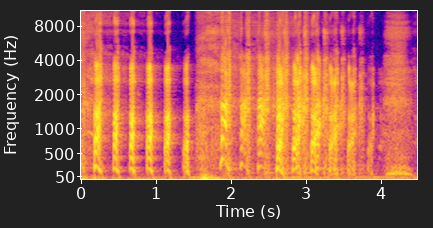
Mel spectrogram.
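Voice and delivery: high, loud villain cackle; diabolical laugh. Pretend. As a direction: cackle like an evil mastermind. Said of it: "Komm, ein diabolisches Lachen".

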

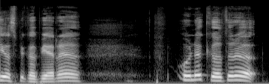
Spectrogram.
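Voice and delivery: words stretched by a yawn. Real, not acted. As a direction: talk through a big yawn. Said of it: "perdón por el bostezo".

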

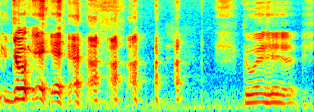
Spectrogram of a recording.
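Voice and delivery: high, slow, laughing through a mock go ahead; laughing mock urging. Teller laughing while voicing the woman's go ahead. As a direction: giggle it out high and drawn out.

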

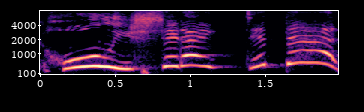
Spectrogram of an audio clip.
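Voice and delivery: high, elated exclamation; giddy, triumphant shout of relief; thrilled disbelief. Retold or imitated. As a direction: cheer it like you just survived the jump. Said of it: "and I was like".

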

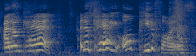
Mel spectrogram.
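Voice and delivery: loud, high mock shout of I don't care; mock Ricky Gervais rant. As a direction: yell it like a gleeful host insulting everyone. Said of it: "He's like".

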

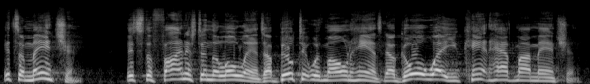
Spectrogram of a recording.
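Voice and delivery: defiant quarrel. Acted. Hut brother defending his mansion against the eldest, defiant. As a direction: drive the stranger off with acted indignation.

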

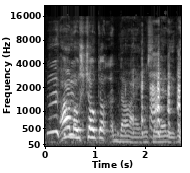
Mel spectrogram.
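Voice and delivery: laughing with food in the mouth; mouth full. Real, not acted. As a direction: giggle through a mouthful of chicken. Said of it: "food in my mouth".

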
